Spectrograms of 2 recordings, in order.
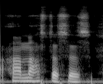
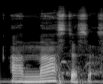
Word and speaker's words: Anastasis: the Anastasis, not agnostic, Anastasis. Anastasis means resurrection, okay? I used to pronounce it Anastasis, and I guess I'm going to go back to that because it doesn't sound like agnostic, you know?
